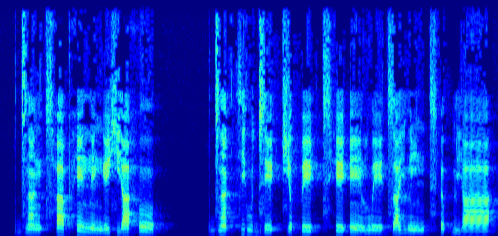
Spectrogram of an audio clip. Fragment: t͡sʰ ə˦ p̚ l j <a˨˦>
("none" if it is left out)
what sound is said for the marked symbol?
a˧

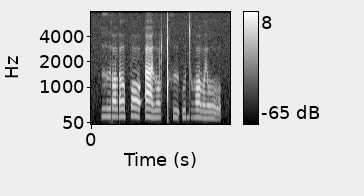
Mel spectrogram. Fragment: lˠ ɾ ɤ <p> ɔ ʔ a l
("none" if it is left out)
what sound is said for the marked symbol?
p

